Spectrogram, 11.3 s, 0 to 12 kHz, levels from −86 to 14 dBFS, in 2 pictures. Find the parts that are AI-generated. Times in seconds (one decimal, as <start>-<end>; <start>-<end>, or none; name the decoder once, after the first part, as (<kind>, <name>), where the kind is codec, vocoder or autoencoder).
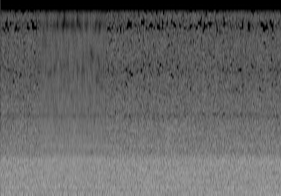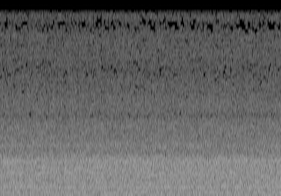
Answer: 0.8-2.1 (vocoder, Vocos)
